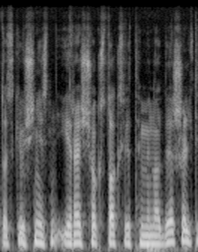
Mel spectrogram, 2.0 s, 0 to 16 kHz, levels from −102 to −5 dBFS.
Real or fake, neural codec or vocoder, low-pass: real; none; 14.4 kHz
